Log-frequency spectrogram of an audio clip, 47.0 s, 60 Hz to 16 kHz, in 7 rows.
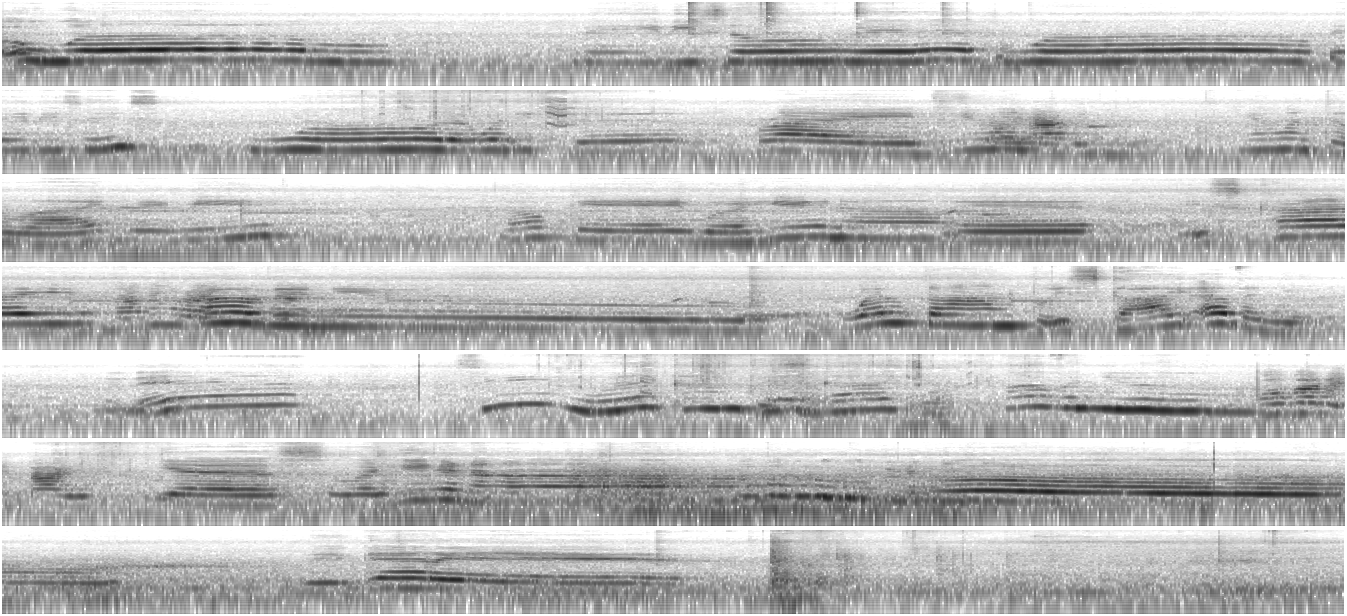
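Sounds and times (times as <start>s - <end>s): cable car machinery humming: 0.0s - 33.9s, 34.6s - 47.0s.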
